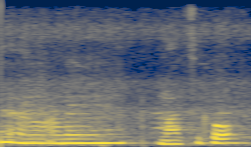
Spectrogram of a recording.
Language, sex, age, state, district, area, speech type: Odia, female, 18-30, Odisha, Balangir, urban, spontaneous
